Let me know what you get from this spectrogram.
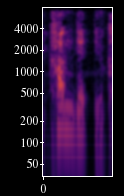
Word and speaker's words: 神出: はい、神出っていう、神が出ると書いて神出って言うんですが。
